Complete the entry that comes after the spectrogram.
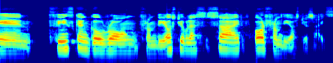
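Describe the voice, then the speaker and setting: Recorded dry and close with no echo, the voice has an Argentine accent. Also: woman. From Argentina. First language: Spanish. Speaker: professor. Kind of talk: interview.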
